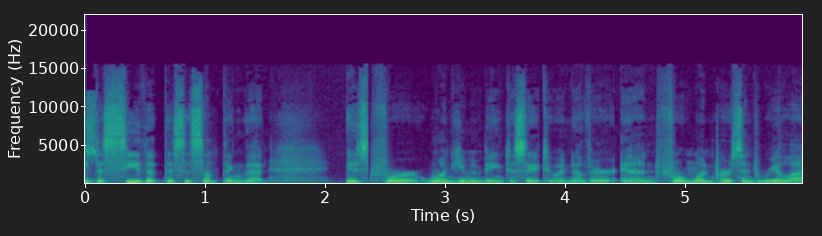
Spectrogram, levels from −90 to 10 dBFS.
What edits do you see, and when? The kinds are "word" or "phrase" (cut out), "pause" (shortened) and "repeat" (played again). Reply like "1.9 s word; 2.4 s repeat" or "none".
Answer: 2.3 s word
